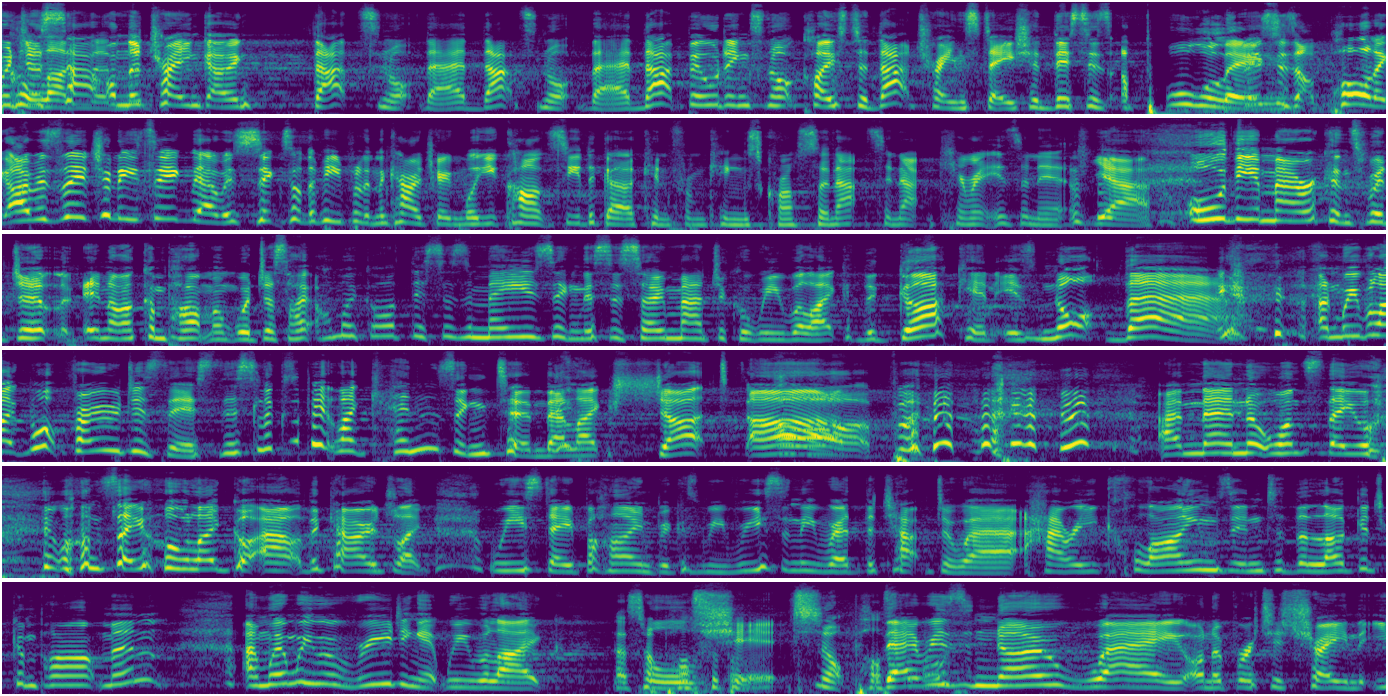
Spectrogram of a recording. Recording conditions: live audience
